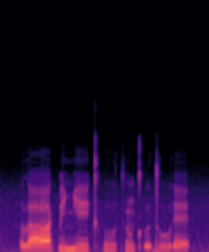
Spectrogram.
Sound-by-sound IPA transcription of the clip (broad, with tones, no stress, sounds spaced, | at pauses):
l aː˨˦ k͡p ɪ˦ ɲ eː˦ kʰ uː˨ t͡s ũ˨ kʼ ʊ˨ d uː˨ ɾ ɛ˨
